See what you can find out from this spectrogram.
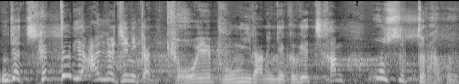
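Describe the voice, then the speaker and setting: A man raises and projects his voice in an animated tone with ordinary pitch variation, over noticeable background noise. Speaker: pastor; pastor and author speaking at teacher training. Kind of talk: sermon-style talk to church teachers.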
